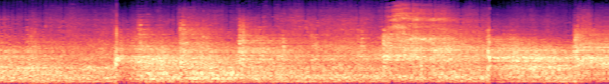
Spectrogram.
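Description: Indoor ice rink noise: skate blades scraping and gliding on the ice over a steady background hum, with a louder, hissing scrape about five seconds in.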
